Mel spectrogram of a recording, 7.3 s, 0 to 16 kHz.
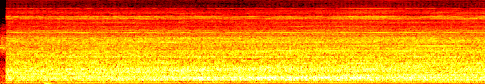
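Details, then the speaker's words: Shark RV1500ZXUS robot vacuum in cleaning mode: a steady, even whir with no grinding. It stops after about 30 seconds with a side wheels stuck error, caused by debris clogging the wheel motor encoders. "when I try to engage cleaning mode on that it just uh stops after about 30 seconds or so and says that the side wheels are stuck"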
